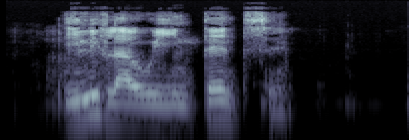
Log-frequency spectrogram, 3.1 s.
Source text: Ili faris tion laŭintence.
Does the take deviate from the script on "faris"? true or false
true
